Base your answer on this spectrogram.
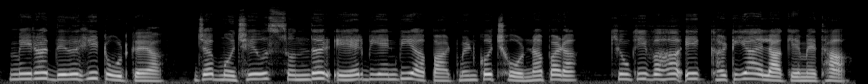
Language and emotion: Hindi, sad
